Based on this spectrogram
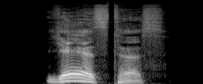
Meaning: strong/mixed nominative/accusative neuter singular superlative degree of jäh
- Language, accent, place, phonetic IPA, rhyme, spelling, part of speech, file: German, Germany, Berlin, [ˈjɛːəstəs], -ɛːəstəs, jähestes, adjective, De-jähestes.ogg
